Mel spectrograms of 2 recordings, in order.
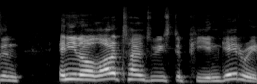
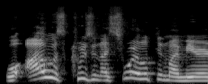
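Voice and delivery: ordinary talk

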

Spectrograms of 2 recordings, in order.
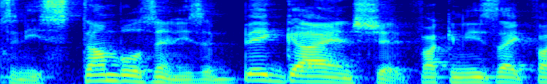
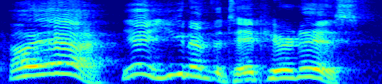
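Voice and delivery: high-pitched, agreeable mock boss; breezy boss; 8 semitones higher than usual. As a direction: act out a boss suddenly happy to oblige. Boss cheerfully hands over tape.

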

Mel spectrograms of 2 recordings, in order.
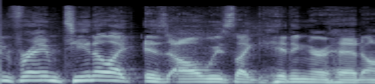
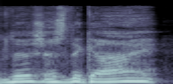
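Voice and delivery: Tina's voice; slower than usual. Acted. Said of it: "And she goes".

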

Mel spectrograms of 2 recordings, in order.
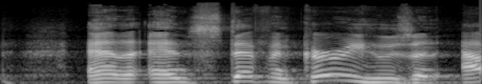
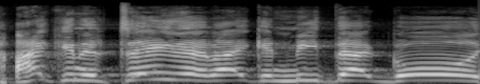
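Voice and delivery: higher, bold mock confidence; mock boast; 7 semitones higher, 4 dB louder than usual. Preacher voicing an athlete's boast, higher and bold. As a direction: sell it like a pumped athlete.

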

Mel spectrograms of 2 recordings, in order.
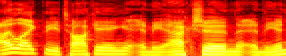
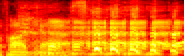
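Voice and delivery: laughing; 12 semitones higher than usual. Real, not acted. Teasing about spell checks.

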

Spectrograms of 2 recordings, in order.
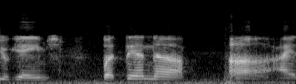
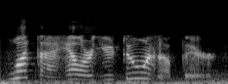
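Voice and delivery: higher-pitched imitation of a bewildered father; mock exasperated dad; 10 semitones higher than usual. Dad phoning his son about the story, mock exasperated. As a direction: demand an explanation, lightly playing the dad.

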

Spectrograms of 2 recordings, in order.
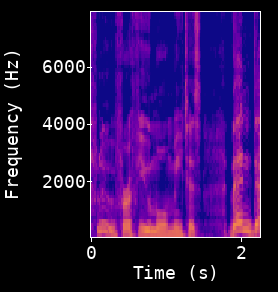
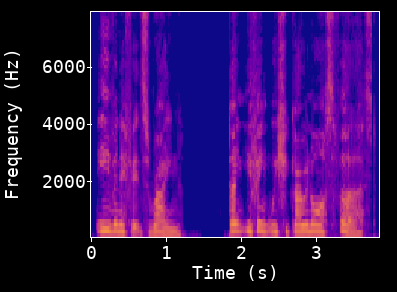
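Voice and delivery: higher, careful worried guard; Bregger's voice; 13 semitones higher than usual. A narrator's reading. Bregger warning Kettle about the citizen, anxious. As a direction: voice the nervous rule-follower.

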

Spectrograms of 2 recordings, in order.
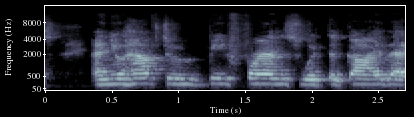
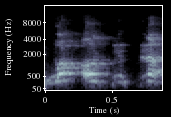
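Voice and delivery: high-pitched inner cry of dismay; mock alarm, voice jumping up; comic silent panic voiced aloud; inward panic; 10 semitones higher than usual. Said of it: "Of course, inside I'm going".

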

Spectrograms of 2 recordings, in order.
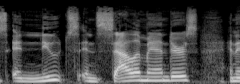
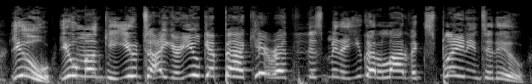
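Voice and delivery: high, shrieking frog telling them off; a cross little frog giving chase; squeaky scolding frog. Acted. Froggy yells at fleeing monkey and tiger, high scold.

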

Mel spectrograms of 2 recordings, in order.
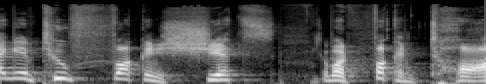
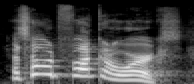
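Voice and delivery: much higher, HOW hammered hard; emphatic high repeat; 11 semitones higher than usual. Real, not acted. Telling off the defenders, a high emphatic repeat. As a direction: fire it back up, insisting. Repeats the line in two deliveries.

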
